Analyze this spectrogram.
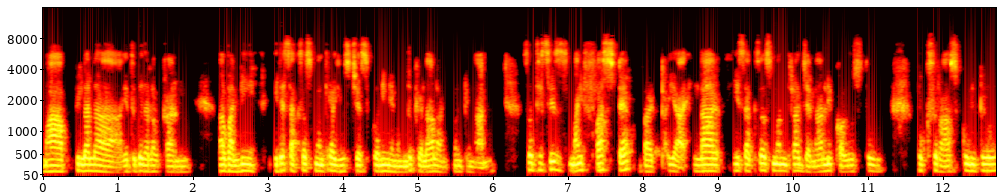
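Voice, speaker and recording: Medium in pitch, the man's voice stays monotone with flat intonation. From India, Bangalore (Telugu family from Anantapur). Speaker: first-time author, software architect. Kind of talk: interview. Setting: virtual studio.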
